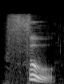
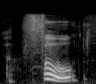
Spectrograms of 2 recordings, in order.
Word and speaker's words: fu: we have here is Fu and Fu you have a u following an f and in pinion this u sounds just like the uh U that you're familiar with after Buu so just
